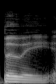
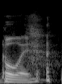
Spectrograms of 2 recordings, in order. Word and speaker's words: buoy: I believe it's pronounced buoy in other countries. – Is it? – Yeah, B-U-O-Y. – Oh, catch up, everyone. Come on. – But we pronounce it boy.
